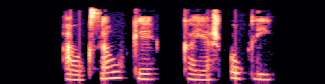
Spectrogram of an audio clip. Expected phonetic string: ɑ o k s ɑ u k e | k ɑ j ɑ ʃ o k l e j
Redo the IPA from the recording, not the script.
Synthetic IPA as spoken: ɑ o k s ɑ u k e | k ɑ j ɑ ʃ o k l i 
